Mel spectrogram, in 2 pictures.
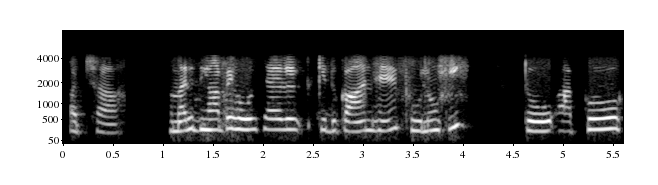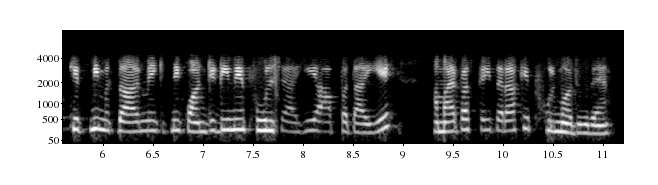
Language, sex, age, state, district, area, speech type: Urdu, female, 30-45, Delhi, South Delhi, urban, conversation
